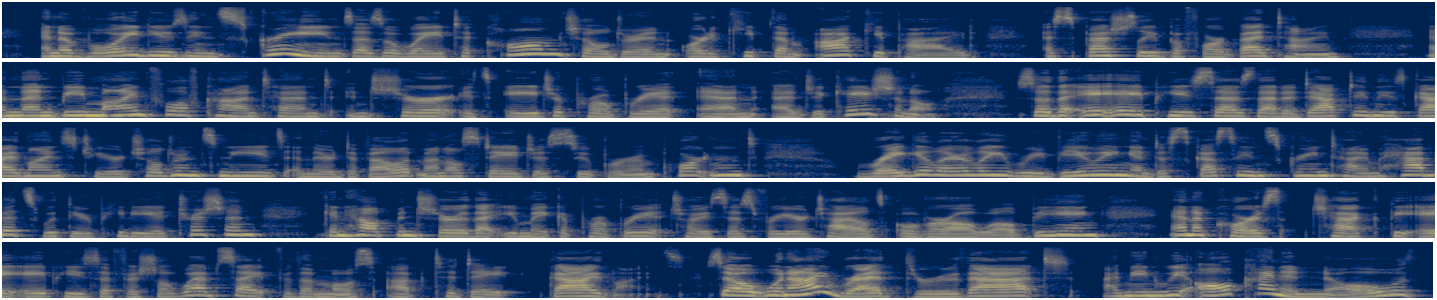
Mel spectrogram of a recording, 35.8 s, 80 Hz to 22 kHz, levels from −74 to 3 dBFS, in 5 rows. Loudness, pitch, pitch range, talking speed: -26 LUFS, 195 Hz, 175-235 Hz, 170 wpm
